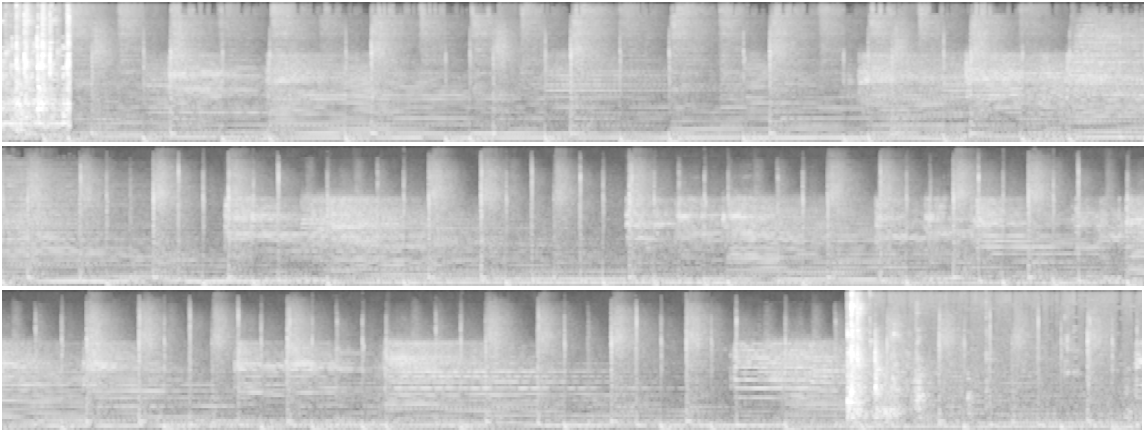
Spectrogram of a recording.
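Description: A sewing machine runs a stretch stitch on leggings fabric, its needle mechanism chattering in a fast, steady mechanical rhythm close by, with a brief sharp clack near the end.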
